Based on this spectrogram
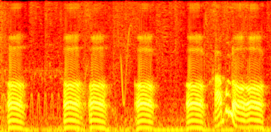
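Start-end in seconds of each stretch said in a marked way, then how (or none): none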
